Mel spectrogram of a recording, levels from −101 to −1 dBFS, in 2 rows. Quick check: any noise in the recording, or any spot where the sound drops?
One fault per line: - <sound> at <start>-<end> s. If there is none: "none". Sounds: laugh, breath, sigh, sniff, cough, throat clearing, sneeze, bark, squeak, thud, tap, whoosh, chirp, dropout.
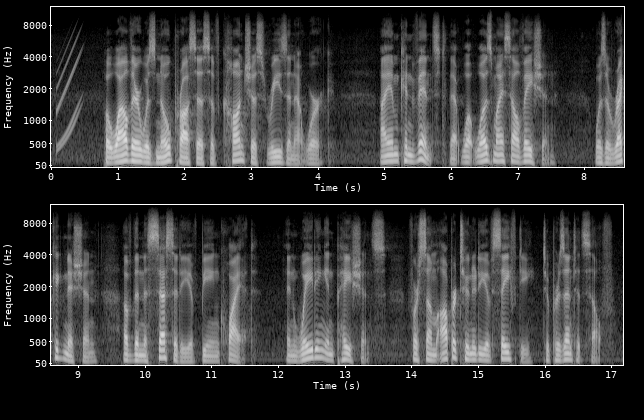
- chirp at 0.1-0.5 s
